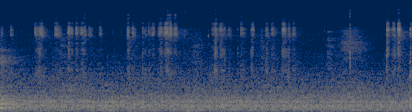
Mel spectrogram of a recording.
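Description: Faint felt-tip marker writing on paper: a run of short, high-pitched scratchy strokes as letters are written.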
